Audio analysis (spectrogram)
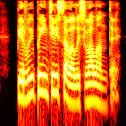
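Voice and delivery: usual speaking voice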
